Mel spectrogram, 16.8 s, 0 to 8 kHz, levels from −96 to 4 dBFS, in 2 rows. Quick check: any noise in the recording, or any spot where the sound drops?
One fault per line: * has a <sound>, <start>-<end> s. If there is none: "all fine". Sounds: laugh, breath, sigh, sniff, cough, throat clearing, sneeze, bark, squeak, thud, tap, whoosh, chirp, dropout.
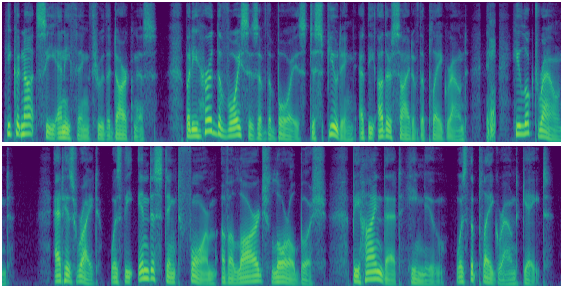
* has a laugh, 7.3-7.4 s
